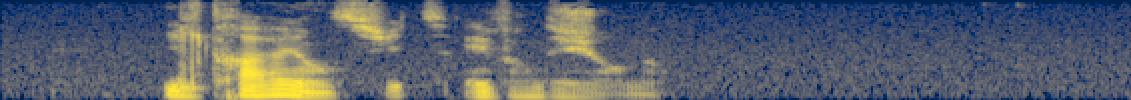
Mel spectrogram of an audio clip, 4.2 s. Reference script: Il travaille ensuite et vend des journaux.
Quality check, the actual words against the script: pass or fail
pass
